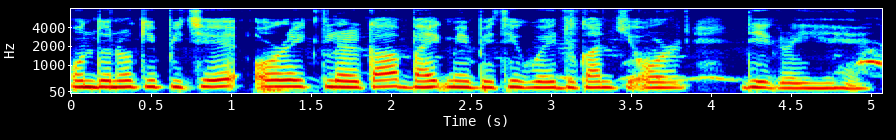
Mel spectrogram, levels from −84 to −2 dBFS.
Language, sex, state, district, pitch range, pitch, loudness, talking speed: Hindi, female, Arunachal Pradesh, Longding, 205-230 Hz, 220 Hz, -12 LUFS, 190 wpm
